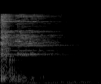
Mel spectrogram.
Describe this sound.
University of North Texas Gamelan Bwana Kumala Ceng-Ceng recording 10. Recorded in 2006.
